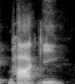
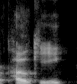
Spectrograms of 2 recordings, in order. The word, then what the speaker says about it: Pocky: But obviously in America, it has a different pronunciation, right, Carl? I would assume most people would say it like that, but maybe I'm wrong. But okay. Yeah. If you're listening to this, let us know if you say Pocky or Pokey.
